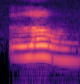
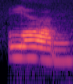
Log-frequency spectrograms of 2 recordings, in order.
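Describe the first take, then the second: First: The o vowel is long and emphasized. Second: The o vowel is short and soft.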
